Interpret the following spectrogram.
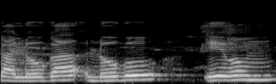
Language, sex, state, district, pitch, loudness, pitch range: Hindi, male, Uttar Pradesh, Budaun, 200 Hz, -16 LUFS, 180-210 Hz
